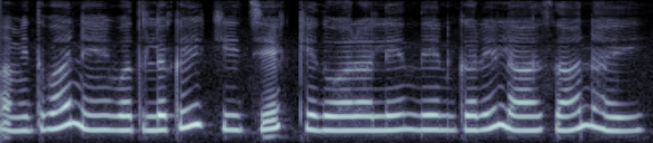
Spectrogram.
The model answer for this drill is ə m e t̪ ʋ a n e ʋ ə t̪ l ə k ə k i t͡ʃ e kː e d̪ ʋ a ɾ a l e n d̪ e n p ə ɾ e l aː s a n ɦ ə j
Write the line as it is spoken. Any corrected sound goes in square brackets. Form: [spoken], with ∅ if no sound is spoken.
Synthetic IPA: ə m [i] t̪ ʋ a n e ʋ ə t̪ l ə k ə k i t͡ʃ e kː e d̪ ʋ a ɾ a l e n d̪ e n [k] ə ɾ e l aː s a n ɦ ə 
